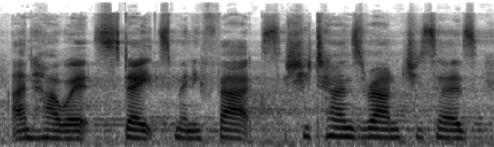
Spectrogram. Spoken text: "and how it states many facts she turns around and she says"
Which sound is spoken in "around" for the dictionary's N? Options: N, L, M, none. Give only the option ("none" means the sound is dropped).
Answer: none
